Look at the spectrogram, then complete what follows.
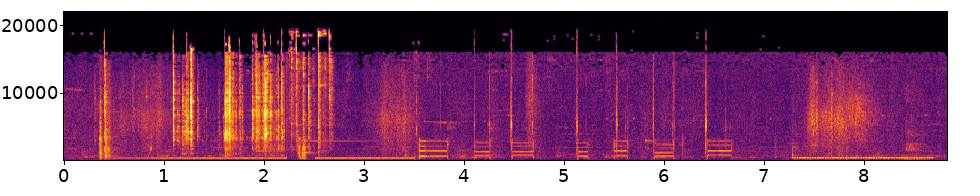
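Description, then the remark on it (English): In a food court called World Cuisine, a steady dial tone, then a quick run of about a dozen beeping keypad tones as a number is dialed, followed by a long ringing tone, all clear over faint background clatter. “We rejoin news anchor Trent as he makes a potentially life-changing phone call in the food court called World Cuisine.”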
